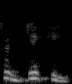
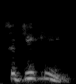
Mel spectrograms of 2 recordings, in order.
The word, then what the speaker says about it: Siddiqui: a question right now sherry the name is Siddiqui I'm gonna spell it for you in case it makes an energetic difference for someone who does words its essence am i DDI Qi Siddiqui Siddiqui ray says my question is my migraines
